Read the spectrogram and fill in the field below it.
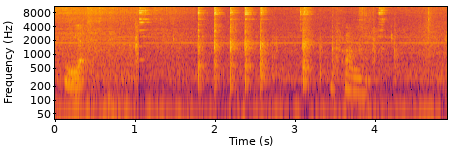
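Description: A spoon clinks and scrapes against a bowl.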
